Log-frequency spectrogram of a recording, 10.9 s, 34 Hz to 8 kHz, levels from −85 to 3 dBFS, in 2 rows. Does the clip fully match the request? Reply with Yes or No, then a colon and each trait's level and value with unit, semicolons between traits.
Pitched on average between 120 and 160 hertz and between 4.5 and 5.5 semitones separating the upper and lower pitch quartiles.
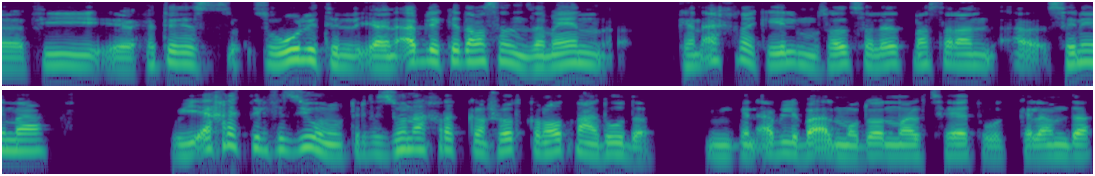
Yes: medium, 140 Hz; average, 4.8 semitones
